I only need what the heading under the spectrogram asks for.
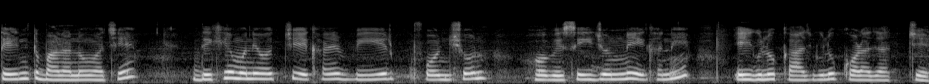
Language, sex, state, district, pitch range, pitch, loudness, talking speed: Bengali, female, West Bengal, Purulia, 215-255 Hz, 230 Hz, -14 LUFS, 115 wpm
